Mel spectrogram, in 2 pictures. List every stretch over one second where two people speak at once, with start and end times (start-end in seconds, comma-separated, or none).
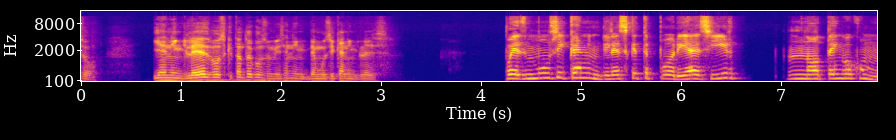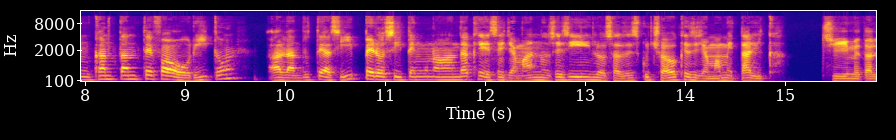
none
